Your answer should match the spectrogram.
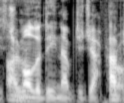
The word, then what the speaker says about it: Jamaluddin Abdujaparov: It's got to be the Azerbaijani, or is he Kazakhstani sprint specialist from the early 90s, Jamaluddin Abdujaparov. – Abdujaparov, what a great name that is. – I remember him well, and I'm highly impressed with your powers of recall and pronunciation.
